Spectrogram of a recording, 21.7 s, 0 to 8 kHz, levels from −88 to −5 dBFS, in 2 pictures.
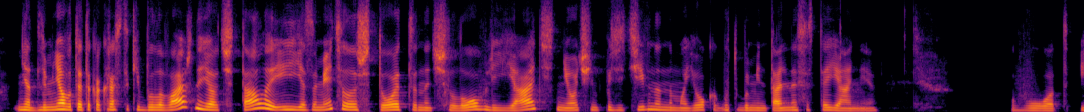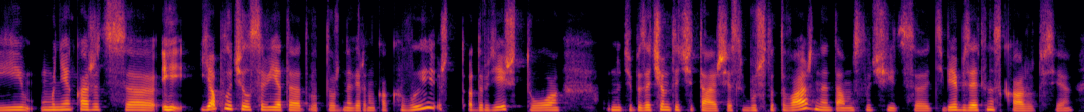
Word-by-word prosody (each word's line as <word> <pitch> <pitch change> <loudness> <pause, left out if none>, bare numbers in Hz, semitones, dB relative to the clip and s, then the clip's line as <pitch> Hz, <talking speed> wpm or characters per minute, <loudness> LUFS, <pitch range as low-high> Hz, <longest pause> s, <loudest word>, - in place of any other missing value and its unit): Нет, 185 -4 +2
для 180 +1 0
меня 220 +4 +8
вот 205 - 0
это 195 - +4
как 190 - -1
раз 195 0 +2
таки 200 - -6
было 180 0 +1
важно. 250 - +6
Я 210 -7 +5
вот 185 - -2
читала, 285 +8 +5
и 225 - +5
я 195 -2 0
заметила, 200 +2 +1
что 190 -1 +3
это 200 -3 0
начало 165 +3 +1
влиять 195 +4 +1
не 165 -4 -2
очень 175 +1 -1
позитивно 195 +4 -4
на 180 -2 -5
моё 165 +2 -3
как 165 - -13
будто 175 +1 -10
бы 165 - -4
ментальное 165 +1 0
состояние. 160 -5 -4 1.3
Вот, 155 -1 -5
и 180 +3 -2
мне 195 +3 -1
кажется, 195 -3 0
и 195 -3 +2
я 210 - +5
получила 245 -6 +1
советы 190 -3 +1
от 160 -1 -1
вот 165 0 -11
тоже, 165 0 -9
наверное, 165 0 -5
как - - -11
вы, 225 - -1
чт - - -6
от - - -3
друзей, 175 +4 -1
что, 175 -6 -2 0.5
ну, 180 - -5
типа, 175 0 -6
зачем 185 +2 +2
ты 190 - -3
читаешь, 145 -4 +1
если 160 +1 -6
будет 165 0 -6
что-то 175 -1 -6
важное 185 - +3
там 165 -1 -3
случится, 160 -2 -6
тебе 155 +5 -4
обязательно 175 +2 0
скажут 150 -5 -3
все. 75 0 -8
180 Hz, 175 wpm, -28 LUFS, 165-195 Hz, 1.3 s, меня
